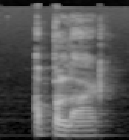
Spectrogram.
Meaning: apple tree
- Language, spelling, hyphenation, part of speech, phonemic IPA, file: Dutch, appelaar, ap‧pe‧laar, noun, /ˈɑ.pəˌlaːr/, Nl-appelaar.ogg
